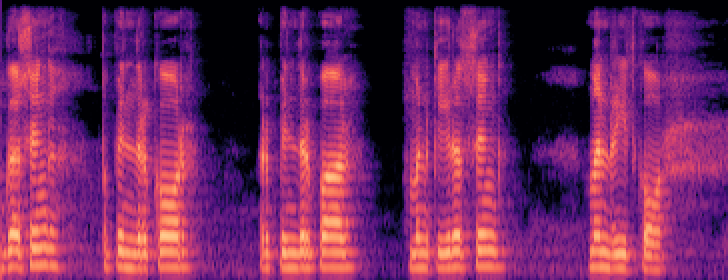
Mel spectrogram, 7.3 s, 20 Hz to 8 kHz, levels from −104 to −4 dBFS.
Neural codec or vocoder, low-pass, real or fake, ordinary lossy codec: none; 7.2 kHz; real; none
